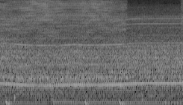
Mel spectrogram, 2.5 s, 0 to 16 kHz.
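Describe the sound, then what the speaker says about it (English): Kitchen knife pressed against a running belt sharpener, a loud continuous grinding whine with a steady motor tone and rhythmic strokes as the blade is drawn across the belt. "Keep it 90 degrees to the belt, roughly, and turn it over."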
